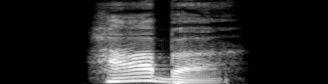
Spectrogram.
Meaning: oat
- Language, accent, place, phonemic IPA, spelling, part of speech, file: German, Germany, Berlin, /ˈhaːbɐ/, Haber, noun, De-Haber.ogg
